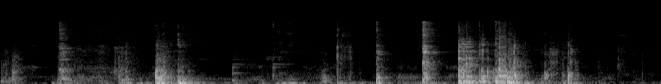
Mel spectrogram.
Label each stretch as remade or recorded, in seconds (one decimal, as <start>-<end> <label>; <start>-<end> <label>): 0.0-6.6 recorded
